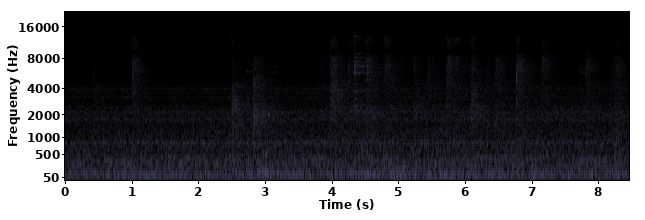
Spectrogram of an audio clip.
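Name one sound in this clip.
A dog's claws tap and click on a hard floor.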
